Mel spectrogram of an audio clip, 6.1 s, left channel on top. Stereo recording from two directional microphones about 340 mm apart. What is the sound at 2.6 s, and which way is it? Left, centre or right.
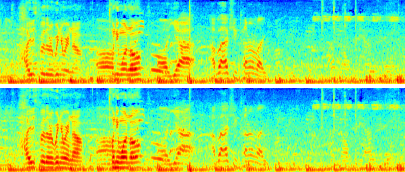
Music, left.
